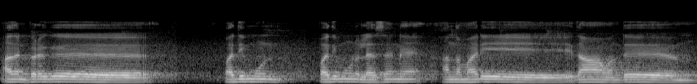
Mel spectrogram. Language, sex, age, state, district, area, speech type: Tamil, male, 18-30, Tamil Nadu, Cuddalore, rural, spontaneous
